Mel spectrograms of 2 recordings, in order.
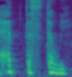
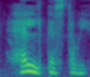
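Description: First: The l merges into the following t. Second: The l is clearly pronounced before the t. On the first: The speaker calls it wrong. "لا لن يقول" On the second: The speaker calls it right. "عنده أيضا الإظهار في موضع الرعد"

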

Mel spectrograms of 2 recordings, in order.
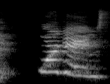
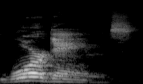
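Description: First: It is said loudly and ferociously from the belly. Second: It is said plainly, without much force.

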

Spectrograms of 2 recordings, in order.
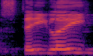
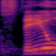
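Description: First: Two syllables with an 'ee' vowel, like steely. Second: One syllable with an 'ee' vowel, like steel. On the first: "some pronounce it steely" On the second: "some pronounce it steel"

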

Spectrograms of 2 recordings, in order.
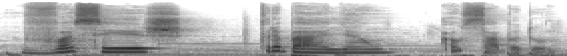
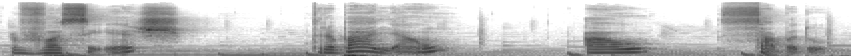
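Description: First: It is said a little faster. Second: It is said at a normal pace.

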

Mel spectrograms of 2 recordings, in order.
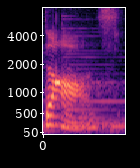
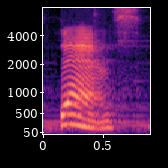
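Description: First: The vowel is a long, open A sound. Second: The vowel is a short, flatter front sound. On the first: "la A in British English" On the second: "In americano, invece, può diventare addirittura una E"

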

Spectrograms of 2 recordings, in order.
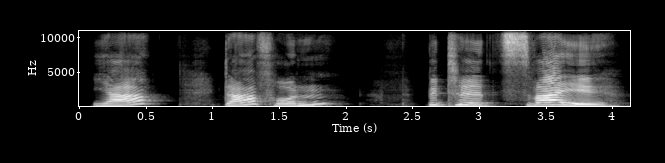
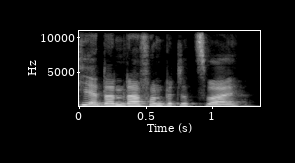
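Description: First: It is said louder, almost shouted. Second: It is said at normal volume.

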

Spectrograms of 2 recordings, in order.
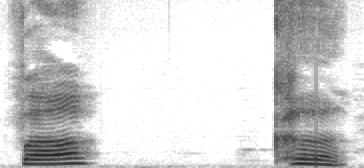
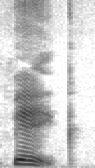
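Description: First: The word is said in a put-on accent. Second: The word is said plainly, without an accent.

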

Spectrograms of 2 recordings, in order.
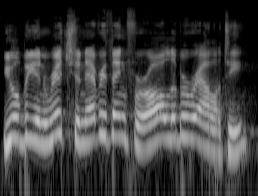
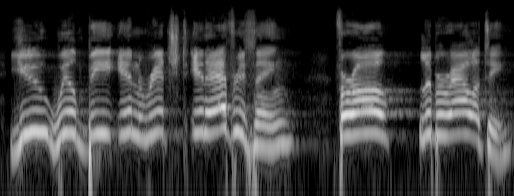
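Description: First: It is said fast. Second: It is said slowly.

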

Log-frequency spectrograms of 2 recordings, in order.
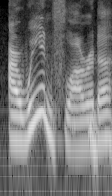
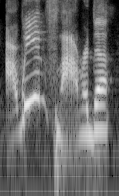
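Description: First: It is read flat in a normal voice. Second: It is read in an imitated character voice. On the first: "I will read them very very monotone, very normal voice" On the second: "But now that you know, I will say"

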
